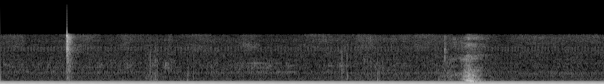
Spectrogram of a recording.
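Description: Steady low electrical mains hum on the audio of a sewer inspection camera rig, with one sharp click under a second in and a faint brief falling squeak about three-quarters of the way through.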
